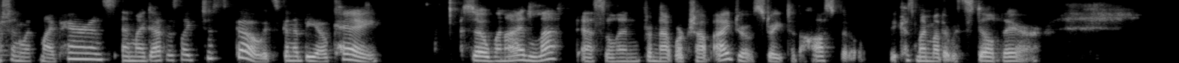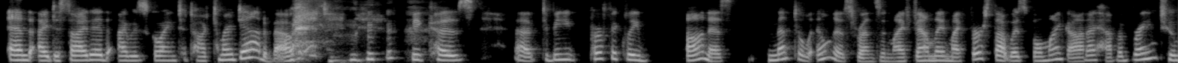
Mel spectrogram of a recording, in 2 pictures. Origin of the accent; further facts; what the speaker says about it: Ohio, United States; I grew up in Ohio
